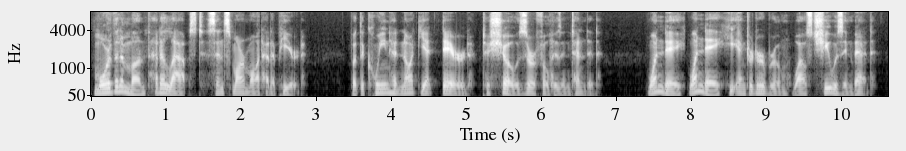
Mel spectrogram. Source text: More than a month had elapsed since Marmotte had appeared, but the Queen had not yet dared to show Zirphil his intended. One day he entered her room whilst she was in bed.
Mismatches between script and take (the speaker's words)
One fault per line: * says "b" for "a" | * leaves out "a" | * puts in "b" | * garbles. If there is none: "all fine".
* puts in "one day"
